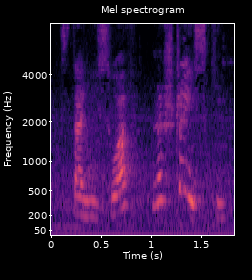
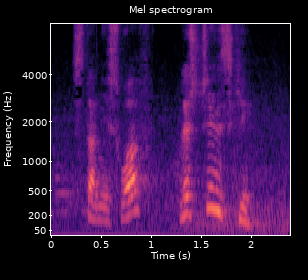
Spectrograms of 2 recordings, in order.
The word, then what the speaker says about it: Stanisław Leszczyński: Can you tell us how to pronounce Stanisław Leszczyński correctly? Stanisław Leszczyński. Stanisław Leszczyński.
